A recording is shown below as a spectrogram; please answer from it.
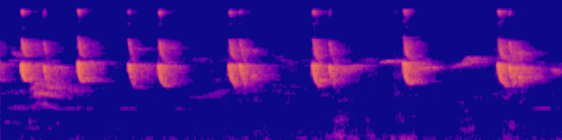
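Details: Loud, clipped squirrel chirps with a slightly downward sweep. They come in pairs and singles about half a second apart, over a soft, hissy background.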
